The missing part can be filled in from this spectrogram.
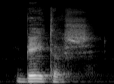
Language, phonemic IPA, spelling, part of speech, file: Dutch, /ˈbetərs/, beters, adjective, Nl-beters.ogg
- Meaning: partitive of beter, the comparative degree of goed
